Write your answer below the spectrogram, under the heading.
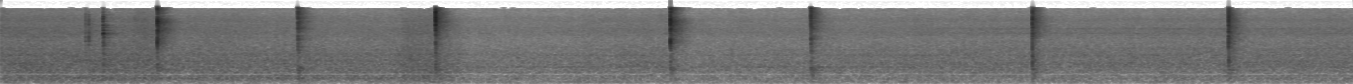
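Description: Sharp taps and slaps on a plastic cutting board as red clam meat is handled, about eight of them spaced irregularly, over a steady background hiss with a faint constant hum.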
